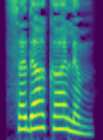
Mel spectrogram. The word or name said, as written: ಸದಾಕಾಲಂ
